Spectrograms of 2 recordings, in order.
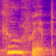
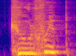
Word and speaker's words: Cool Whip: it doesn't bother you the way i pronounce it cool whip no why would it cool whip i'm putting emphasis on the h sounds right to me nothing ever bothers you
